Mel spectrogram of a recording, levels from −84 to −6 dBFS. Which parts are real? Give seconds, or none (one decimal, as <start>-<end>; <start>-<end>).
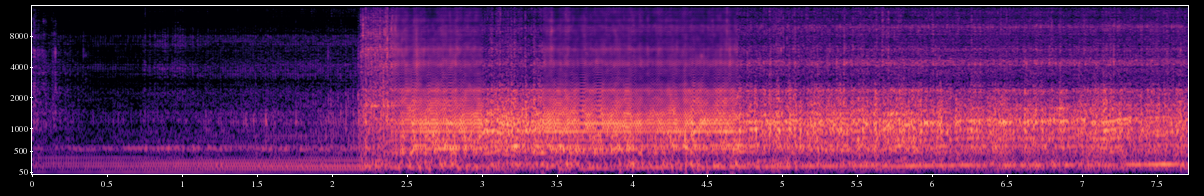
0.0-2.4; 3.0-3.4; 4.7-7.7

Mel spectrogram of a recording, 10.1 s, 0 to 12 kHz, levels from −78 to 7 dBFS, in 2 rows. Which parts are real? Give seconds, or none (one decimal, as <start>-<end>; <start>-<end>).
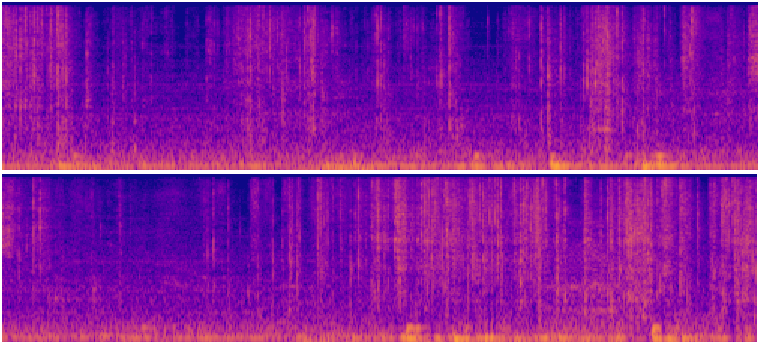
0.0-10.1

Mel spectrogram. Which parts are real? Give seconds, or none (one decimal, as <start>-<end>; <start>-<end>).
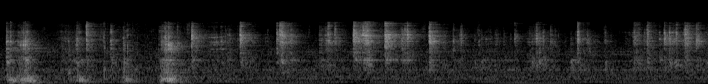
0.0-1.0; 1.6-7.1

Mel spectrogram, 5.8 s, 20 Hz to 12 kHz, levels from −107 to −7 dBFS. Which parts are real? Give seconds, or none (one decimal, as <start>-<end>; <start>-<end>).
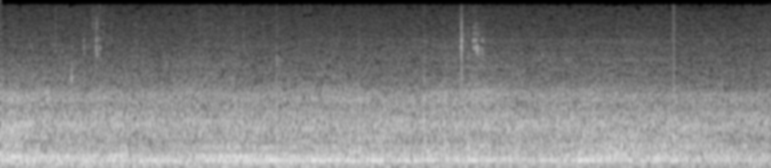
0.0-2.3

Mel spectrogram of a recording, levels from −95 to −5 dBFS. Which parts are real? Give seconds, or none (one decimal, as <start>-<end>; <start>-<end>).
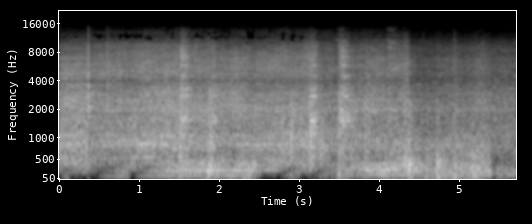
0.0-5.7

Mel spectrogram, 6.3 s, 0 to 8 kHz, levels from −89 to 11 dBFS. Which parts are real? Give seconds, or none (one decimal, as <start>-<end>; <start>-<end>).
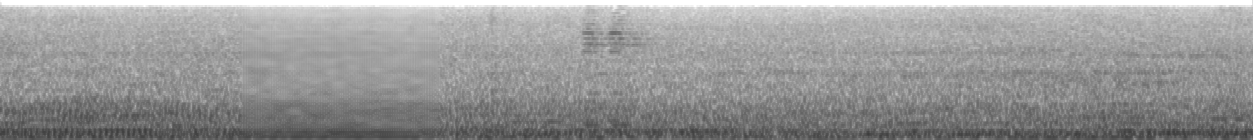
0.0-1.2; 2.2-6.3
